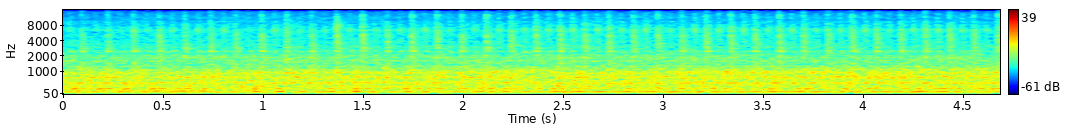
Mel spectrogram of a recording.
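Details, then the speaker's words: Whirlpool SCW1112 washer on a heavy-items cycle, before repair, also with belt slip: fast rough clatter of two or three taps a second over the spin hum once past about 500 rpm, from very badly worn drum bearings. "when you pro once it gets to like 500 rpm or more you'll hear it clattering and that's when the berries get really bad now they're starting to bang"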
